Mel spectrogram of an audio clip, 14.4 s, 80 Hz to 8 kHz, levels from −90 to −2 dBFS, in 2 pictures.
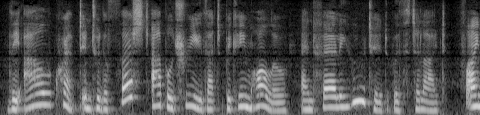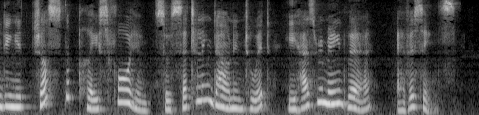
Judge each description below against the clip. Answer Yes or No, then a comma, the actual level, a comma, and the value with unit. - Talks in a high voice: Yes, high, 220 Hz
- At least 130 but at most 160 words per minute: Yes, average, 140 wpm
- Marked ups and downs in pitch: Yes, wide, 5.8 semitones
